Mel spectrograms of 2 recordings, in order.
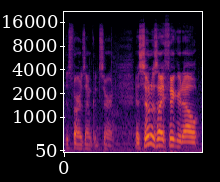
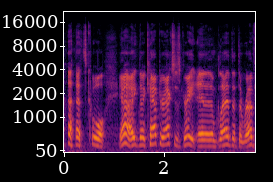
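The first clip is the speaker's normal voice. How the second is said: laughing reply; 5 semitones higher, 5 dB louder than usual. Real, not acted. Reacting to chat.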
